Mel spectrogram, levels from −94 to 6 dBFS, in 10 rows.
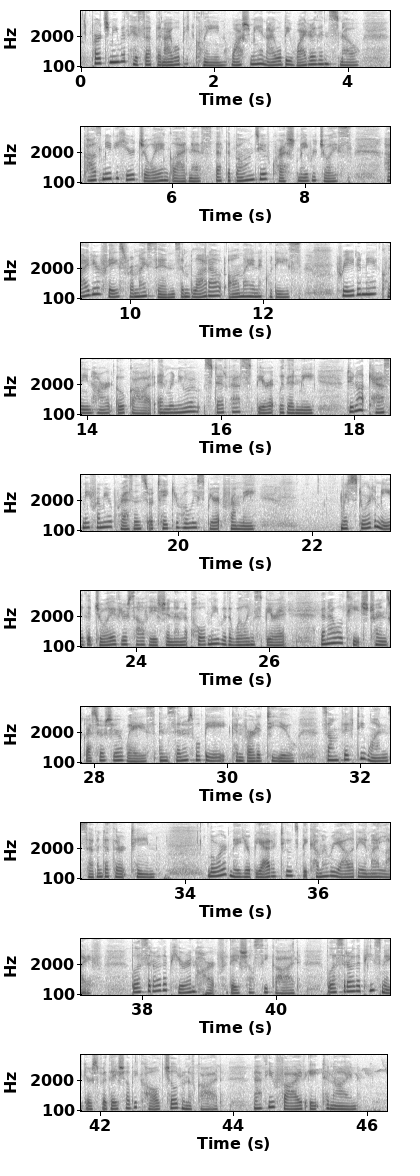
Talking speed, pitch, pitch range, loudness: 190 wpm, 185 Hz, 165-220 Hz, -31 LUFS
